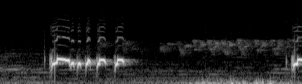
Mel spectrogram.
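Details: Male local zebra dove singing energetically, used to lure and train other doves: a fast rolling trill of about five clipped coos, then a faint higher background tone and the start of the next phrase.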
